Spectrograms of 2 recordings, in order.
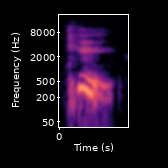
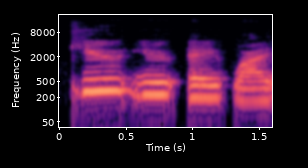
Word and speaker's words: Quay: partnered with kylie jenner whose pronunciation is actually key q-u-a-y if you live on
